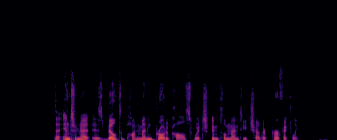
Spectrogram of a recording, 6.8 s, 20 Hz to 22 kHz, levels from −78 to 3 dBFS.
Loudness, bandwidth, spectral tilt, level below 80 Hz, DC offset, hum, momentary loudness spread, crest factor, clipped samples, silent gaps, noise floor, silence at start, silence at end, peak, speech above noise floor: -40 LUFS; 12 kHz; -5.5 dB/octave; -74 dBFS; under 0.1%; none; 11 LU; 22 dB; under 0.1%; none; -89 dBFS; 1.1 s; 0.8 s; -18 dBFS; 49 dB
